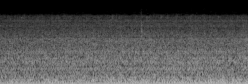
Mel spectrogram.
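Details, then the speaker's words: Toyota Highlander wheel bearing checked with a mechanic's stethoscope: coarse continuous gritty rumble like a corn sheller, unlike the smooth opposite side; worn wheel bearing identified for replacement. "y este se oye como una desgranadora de maíz señores y este va este balero va a ser el malo yo sé que estoy gritando pero es por lo mismo se escucha como él no es suave como el otro lado"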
